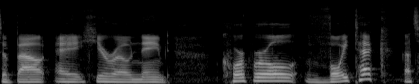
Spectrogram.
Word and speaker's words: Wojtek: He's going to talk to us about a hero named Corporal Wojtek. That's how you pronounce it.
